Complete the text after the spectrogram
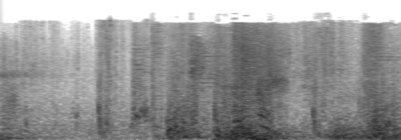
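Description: Metal weapons clash and swing.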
